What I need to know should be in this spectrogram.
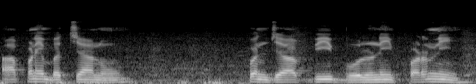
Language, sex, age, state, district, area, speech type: Punjabi, male, 30-45, Punjab, Mansa, urban, spontaneous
